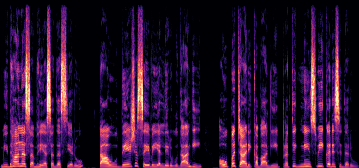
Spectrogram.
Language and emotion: Kannada, neutral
